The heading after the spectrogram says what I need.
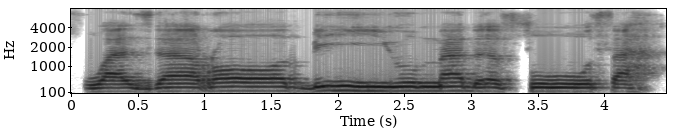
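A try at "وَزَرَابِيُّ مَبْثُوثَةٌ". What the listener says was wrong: Baik, itu ada ya bertasydid. Tekan. Belum, kurang biyu mabthusah.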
